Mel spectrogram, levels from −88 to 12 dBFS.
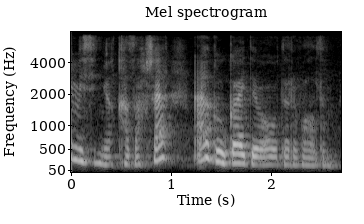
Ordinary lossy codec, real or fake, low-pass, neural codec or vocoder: none; fake; 7.2 kHz; vocoder, 22.05 kHz, 80 mel bands, WaveNeXt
